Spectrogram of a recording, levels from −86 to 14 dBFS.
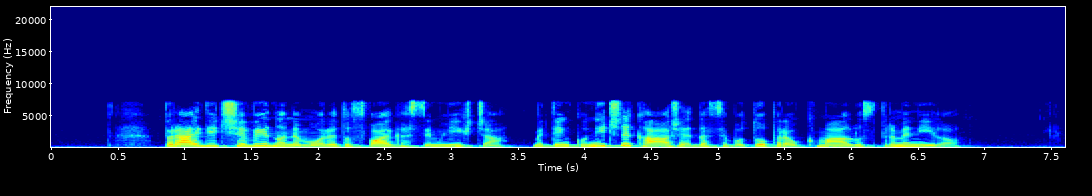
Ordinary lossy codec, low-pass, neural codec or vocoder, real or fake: none; 7.2 kHz; none; real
